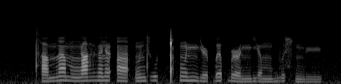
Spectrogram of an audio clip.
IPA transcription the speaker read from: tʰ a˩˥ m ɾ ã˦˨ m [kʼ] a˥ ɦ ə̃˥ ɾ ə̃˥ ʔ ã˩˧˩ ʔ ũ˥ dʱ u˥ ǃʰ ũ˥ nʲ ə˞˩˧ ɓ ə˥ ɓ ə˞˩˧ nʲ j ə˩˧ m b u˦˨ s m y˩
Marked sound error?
yes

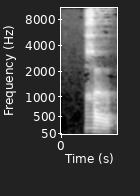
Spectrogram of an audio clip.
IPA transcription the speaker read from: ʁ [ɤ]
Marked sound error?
no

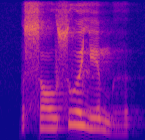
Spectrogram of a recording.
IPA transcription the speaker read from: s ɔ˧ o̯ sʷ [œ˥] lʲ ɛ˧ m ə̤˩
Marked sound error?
no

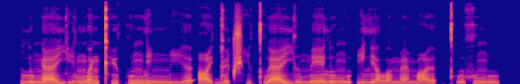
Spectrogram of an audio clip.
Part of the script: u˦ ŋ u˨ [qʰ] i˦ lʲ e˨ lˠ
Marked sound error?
yes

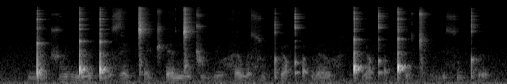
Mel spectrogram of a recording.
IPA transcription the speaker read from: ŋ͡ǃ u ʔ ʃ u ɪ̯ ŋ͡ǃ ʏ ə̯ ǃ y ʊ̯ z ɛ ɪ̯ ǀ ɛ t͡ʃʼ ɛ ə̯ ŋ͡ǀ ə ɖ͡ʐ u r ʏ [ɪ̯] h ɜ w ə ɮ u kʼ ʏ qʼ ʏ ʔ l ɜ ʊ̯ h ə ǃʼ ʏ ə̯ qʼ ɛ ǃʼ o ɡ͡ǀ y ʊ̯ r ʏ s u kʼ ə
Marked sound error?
yes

